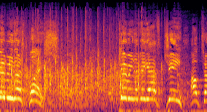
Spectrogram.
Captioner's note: clapping; cheering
